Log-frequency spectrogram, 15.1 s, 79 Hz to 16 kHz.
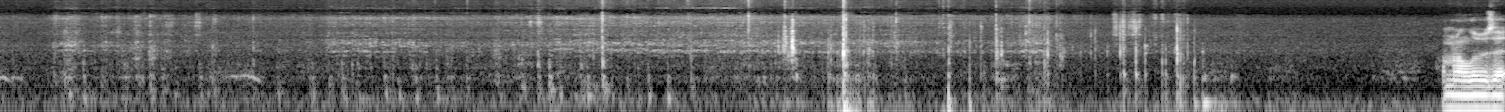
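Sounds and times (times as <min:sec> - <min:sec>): rc crawler clicks and knocks: 0:00.5 - 0:12.2.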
